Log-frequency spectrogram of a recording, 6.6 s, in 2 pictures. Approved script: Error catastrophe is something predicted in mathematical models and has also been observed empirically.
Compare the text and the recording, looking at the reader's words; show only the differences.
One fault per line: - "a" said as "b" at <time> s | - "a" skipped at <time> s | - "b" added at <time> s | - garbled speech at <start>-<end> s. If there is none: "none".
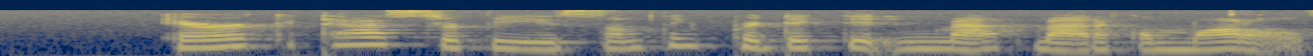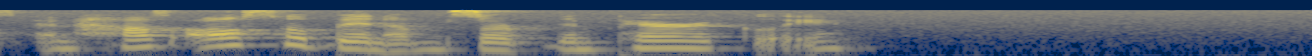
none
